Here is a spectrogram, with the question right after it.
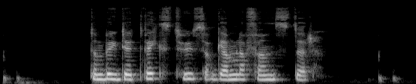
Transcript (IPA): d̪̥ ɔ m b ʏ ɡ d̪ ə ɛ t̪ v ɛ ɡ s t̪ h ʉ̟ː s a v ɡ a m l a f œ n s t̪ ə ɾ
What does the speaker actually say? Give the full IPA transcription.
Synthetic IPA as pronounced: d̪̥ ɔ m b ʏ ɡ d̪ ə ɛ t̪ v ɛ k s t̪ h ʉ̟ː s a v ɡ a m l a f œ n s t̪ ə ɾ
